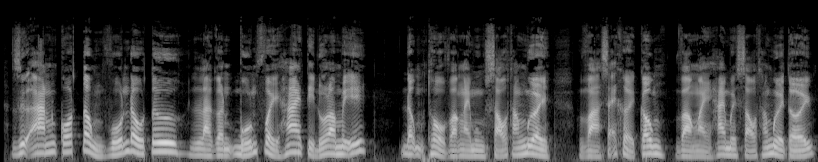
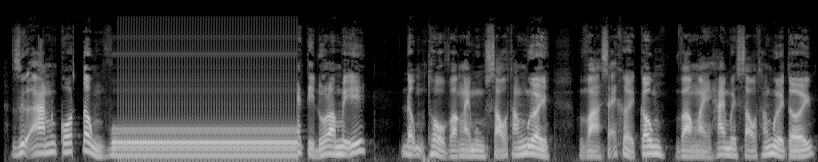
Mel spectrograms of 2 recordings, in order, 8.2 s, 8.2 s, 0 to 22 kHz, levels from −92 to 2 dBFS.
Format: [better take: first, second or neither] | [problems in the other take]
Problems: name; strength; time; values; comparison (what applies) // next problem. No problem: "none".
first | audio freezing; at 1 s for 2 s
